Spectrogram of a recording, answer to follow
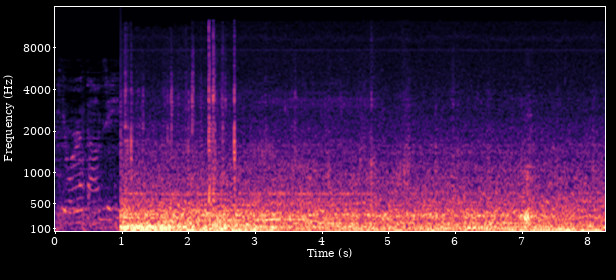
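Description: Car and road noise picked up by a dashcam: a steady low rumble that starts abruptly about a second in, with a few sharp clicks shortly after.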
